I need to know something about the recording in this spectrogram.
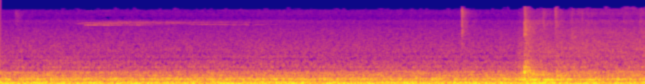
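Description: A train hums and rumbles steadily as it rolls along the rails.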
